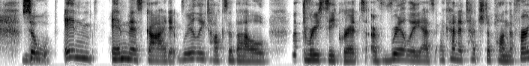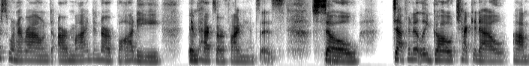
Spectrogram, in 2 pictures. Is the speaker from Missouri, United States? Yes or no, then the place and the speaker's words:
no; Massachusetts, United States; now in Boston, United States; I grew up in Massachusetts. So I live in Boston now, and I grew up in a small town right outside Massachusetts, right outside Boston.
